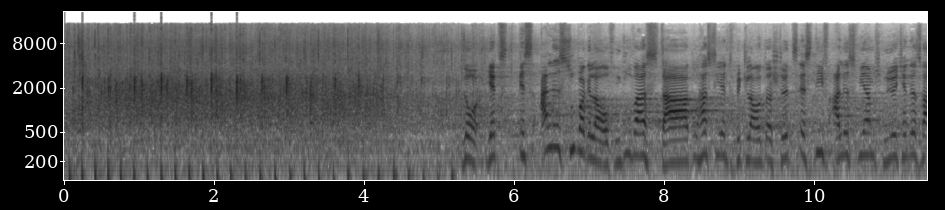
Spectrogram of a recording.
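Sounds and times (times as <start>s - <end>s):
audience applause: 0.0s - 6.1s
speech: 5.3s - 11.5s.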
